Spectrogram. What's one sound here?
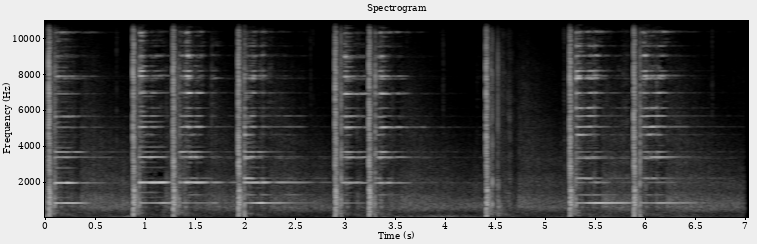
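A pistol fires a string of sharp shots outdoors that ring out across open ground.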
